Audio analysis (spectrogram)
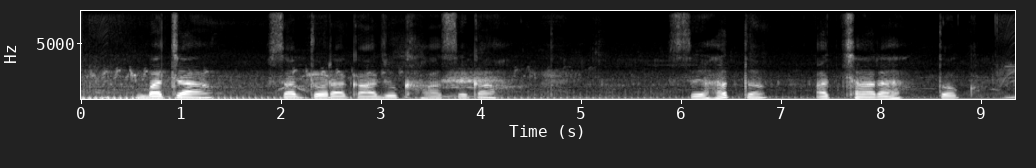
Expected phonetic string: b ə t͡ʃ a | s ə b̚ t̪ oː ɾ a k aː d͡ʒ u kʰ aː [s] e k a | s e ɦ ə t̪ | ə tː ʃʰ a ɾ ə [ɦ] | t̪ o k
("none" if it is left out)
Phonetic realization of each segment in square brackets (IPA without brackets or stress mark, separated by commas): s, ɦ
